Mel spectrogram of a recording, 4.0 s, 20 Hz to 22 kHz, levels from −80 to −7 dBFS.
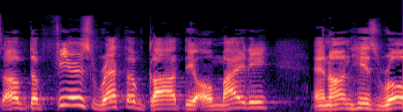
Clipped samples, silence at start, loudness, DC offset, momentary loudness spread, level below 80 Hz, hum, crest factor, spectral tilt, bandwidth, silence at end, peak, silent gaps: under 0.1%; 0 s; -18 LUFS; under 0.1%; 5 LU; -64 dBFS; none; 18 dB; -4.5 dB/octave; 12.5 kHz; 0 s; 0 dBFS; none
